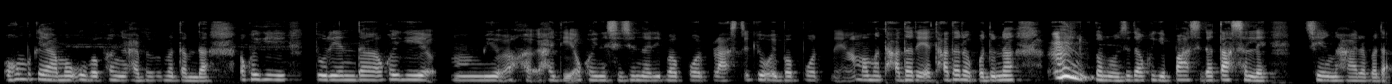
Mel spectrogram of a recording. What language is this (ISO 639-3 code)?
mni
